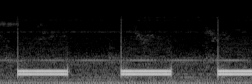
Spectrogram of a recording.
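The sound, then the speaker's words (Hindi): A phone line's disconnected tone after the caller hangs up: three steady, evenly spaced beeps, each about half a second long with equal pauses between, sounding clear with no one talking. “Phone काट दिया।”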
